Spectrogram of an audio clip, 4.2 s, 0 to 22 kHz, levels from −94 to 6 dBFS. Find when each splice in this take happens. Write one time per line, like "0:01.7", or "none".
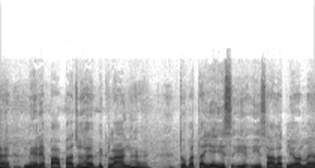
none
